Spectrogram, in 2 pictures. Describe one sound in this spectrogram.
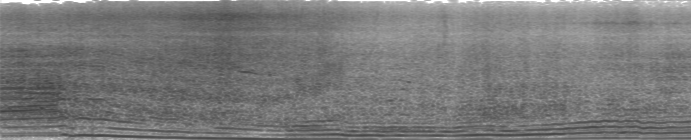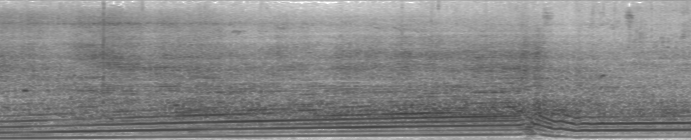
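A rally car engine roars close by, dropping in pitch as the car brakes, then climbing steadily as it accelerates away.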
